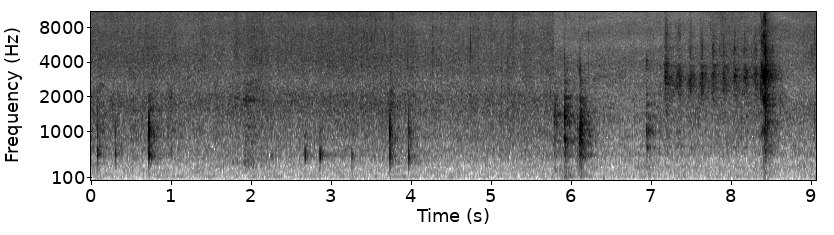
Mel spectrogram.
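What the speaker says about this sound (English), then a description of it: "Now we are making a sauce, a little bit of flour, not much at all. Cook out the flour." Flour cooking in a pan as the start of a sauce, a soft low sizzle broken by faint scraping and stirring clicks, quiet and close.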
